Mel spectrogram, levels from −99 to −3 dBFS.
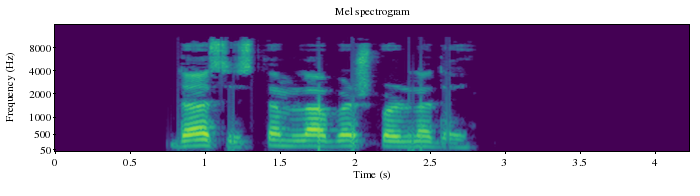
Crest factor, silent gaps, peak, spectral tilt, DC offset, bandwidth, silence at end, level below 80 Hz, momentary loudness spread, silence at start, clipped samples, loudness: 20 dB; none; -6 dBFS; -2.5 dB/octave; under 0.1%; 11 kHz; 1.5 s; -60 dBFS; 11 LU; 0.8 s; under 0.1%; -24 LUFS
